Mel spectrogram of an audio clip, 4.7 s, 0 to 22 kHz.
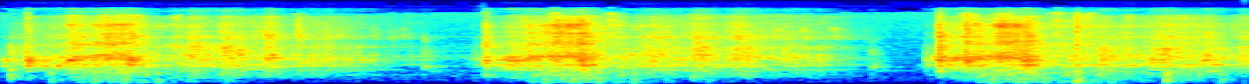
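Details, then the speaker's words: Trim Rite Lawn Keeper edger, Briggs & Stratton 3.5 hp, new fuel tank, half tank of fuel, starting fluid shot: three brief bursts of firing, each dying after a second; hard starting, owner suspects the choke isn't coming off. "Oh guys I'm not big on these Briggs & Stratton so I must be doing something wrong here I must have something in the wrong spot or something because that thing does not want to come off"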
